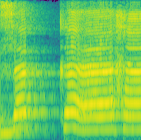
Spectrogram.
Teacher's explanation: زا پراپر سیٹی والا حروف ہے, اس کی ادائیگی کرتے ہوئے دونوں دانتوں کو آپس میں ملا کے زور دے کے پڑھیں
